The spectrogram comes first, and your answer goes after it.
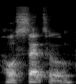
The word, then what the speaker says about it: Rossetto: So, even with Rossetto, a lot of people just call him Rossetto, but the R is pronounced with a J sound, which is Josetu.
